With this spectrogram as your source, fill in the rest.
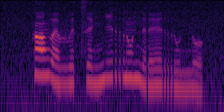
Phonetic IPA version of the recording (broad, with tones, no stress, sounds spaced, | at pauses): k ã˦ v ɛ˨ v ɪ˨ t͡s e˨ ŋ i˦ r ũ˦ n ɪ˨ ɾ eː˨ r u˨ n ʊ˨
